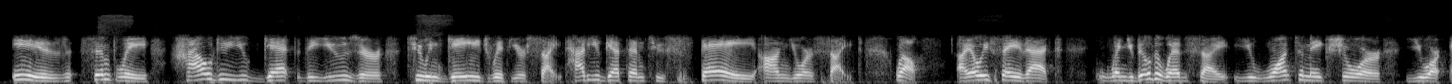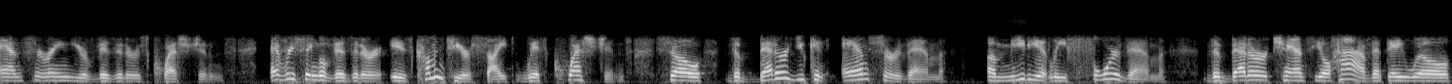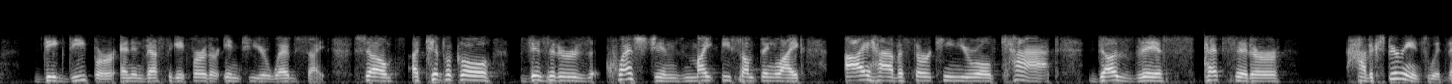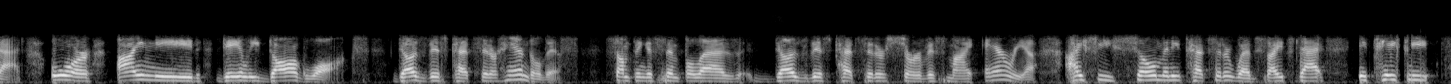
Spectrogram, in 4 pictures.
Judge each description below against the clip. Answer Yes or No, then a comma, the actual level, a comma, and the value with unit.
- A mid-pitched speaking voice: Yes, medium, 175 Hz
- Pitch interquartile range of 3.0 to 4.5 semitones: Yes, average, 4.1 semitones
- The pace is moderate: Yes, average, 145 wpm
